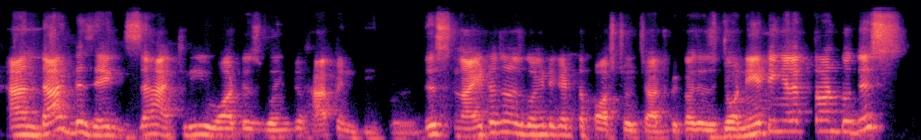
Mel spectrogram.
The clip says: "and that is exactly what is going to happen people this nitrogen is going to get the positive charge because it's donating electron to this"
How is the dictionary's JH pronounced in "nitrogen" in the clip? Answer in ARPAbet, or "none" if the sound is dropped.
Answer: Z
